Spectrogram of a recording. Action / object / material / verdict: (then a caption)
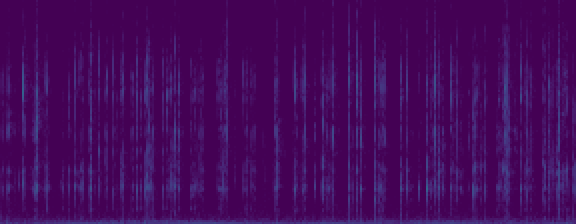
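tap / wooden pencils / wood / none. Fingers tap rapidly on wooden pencils, making a dense stream of quick, bright, dry clicks and light scratchy rubbing. A steady low hum runs underneath the whole time.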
